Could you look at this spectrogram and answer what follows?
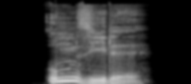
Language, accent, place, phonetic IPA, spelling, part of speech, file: German, Germany, Berlin, [ˈʊmˌziːdl̩], umsiedel, verb, De-umsiedel.ogg
- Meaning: first-person singular dependent present of umsiedeln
